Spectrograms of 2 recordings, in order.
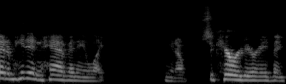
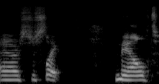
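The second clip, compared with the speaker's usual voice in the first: usual speaking voice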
